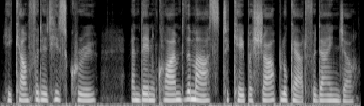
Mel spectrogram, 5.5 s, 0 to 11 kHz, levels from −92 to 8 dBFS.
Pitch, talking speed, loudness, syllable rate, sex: 185 Hz, 175 wpm, -17 LUFS, 4.4 syllables/s, female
